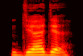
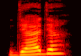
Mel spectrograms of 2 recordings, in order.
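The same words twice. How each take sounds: First: Firm, restrained warning to an uncle; reproof. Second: Louder, rising, startled query; shocked question. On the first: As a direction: say it as a check, not a question. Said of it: "одёрнул его Игнат". (одёргивая, с укором) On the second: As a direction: ask it in disbelief, pitch going up. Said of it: "Этот вопрос прозвучал в два голоса". (изумлённо, с вопросительной интонацией) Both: A narrator's reading.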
